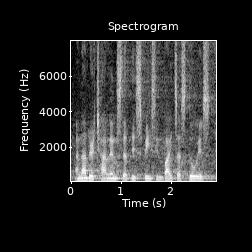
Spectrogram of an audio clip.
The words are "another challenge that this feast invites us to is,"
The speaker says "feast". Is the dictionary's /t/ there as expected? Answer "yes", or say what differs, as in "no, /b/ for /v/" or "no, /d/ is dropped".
no, /t/ is dropped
